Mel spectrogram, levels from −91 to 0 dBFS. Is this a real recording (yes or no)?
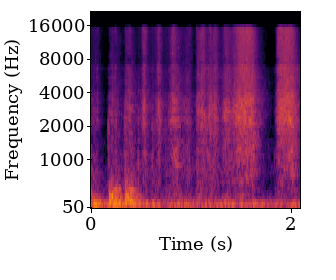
no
